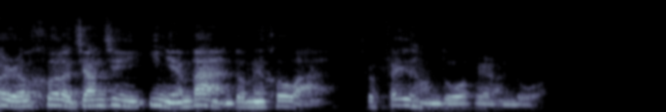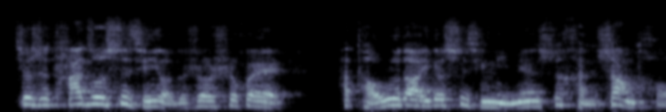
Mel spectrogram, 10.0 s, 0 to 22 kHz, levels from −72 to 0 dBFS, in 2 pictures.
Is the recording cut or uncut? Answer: uncut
